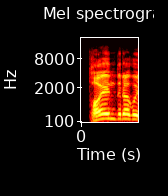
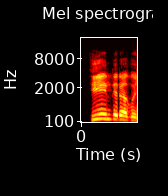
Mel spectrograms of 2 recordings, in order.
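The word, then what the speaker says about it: the end: 계시는 거죠 지루한 시간입니다 더 엔드라고 읽으면 안 되잖아요 디엔드라고 읽어야 되잖아 그때부터이 엄마는 큰일 난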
